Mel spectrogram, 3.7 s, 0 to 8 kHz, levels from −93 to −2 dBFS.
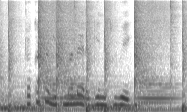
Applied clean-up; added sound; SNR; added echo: none; Bass drum / Snare drum / Drum kit; 1 dB; none.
